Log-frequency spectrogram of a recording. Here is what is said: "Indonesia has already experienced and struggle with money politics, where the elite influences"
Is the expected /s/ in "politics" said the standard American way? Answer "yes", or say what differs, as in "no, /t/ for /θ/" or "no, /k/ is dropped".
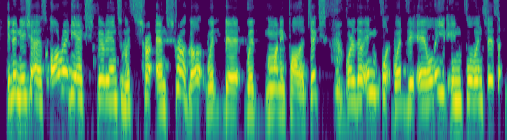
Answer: yes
